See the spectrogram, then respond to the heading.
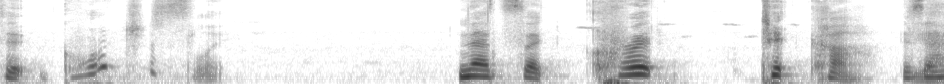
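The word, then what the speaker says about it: Krittika: And that's the Kritika. Is that how you say it? Yes. Krttika.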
